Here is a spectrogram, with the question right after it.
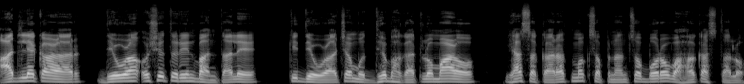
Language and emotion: Goan Konkani, neutral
